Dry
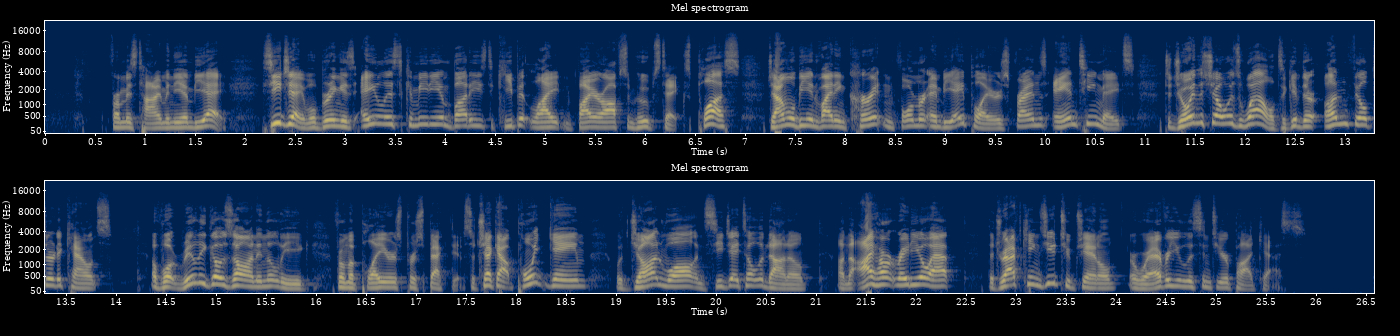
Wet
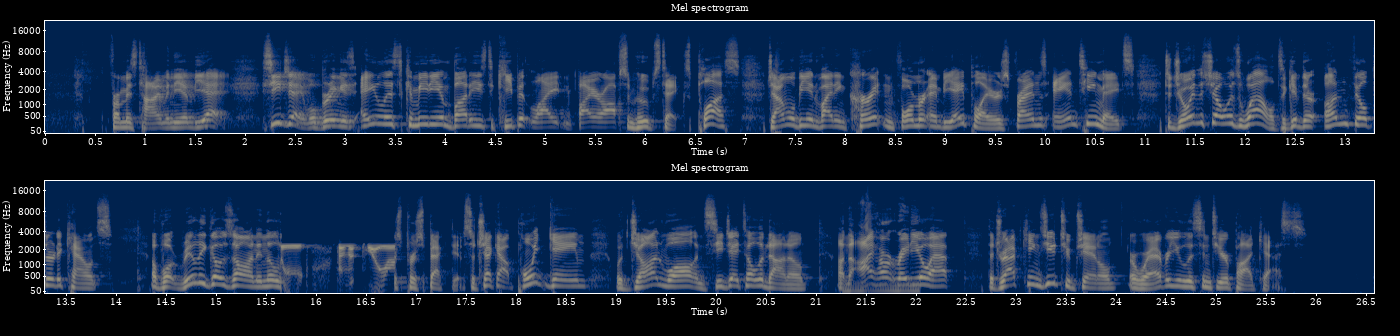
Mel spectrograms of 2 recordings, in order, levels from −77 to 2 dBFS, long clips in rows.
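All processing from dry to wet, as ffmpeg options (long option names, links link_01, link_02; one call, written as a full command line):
ffmpeg -i in.wav -filter_complex "[0:a]asettb=1/sr,asplit=3[link_01][link_02][link_03];[link_01]atrim=end=0.904[link_04];[link_02]atrim=start=0.9:end=3.09,asetpts=PTS-STARTPTS,afade=type=in:duration=0.004:curve=qsin,afade=type=out:start_time=2.186:duration=0.004:curve=qsin,highpass=190,asplit=2[link_05][link_06];[link_06]adelay=41,volume=-12dB[link_07];[link_05][link_07]amix=inputs=2:normalize=0,atrim=end_sample=96579,aecho=1:1:72:0.158,atrim=end_sample=96579[link_08];[link_03]atrim=start=3.086[link_09];[link_04][link_08]acrossfade=duration=0.004:curve1=hsin:curve2=qsin[link_10];[link_10][link_09]acrossfade=duration=0.004:curve1=qsin:curve2=hsin,asettb=1/sr,asplit=3[link_11][link_12][link_13];[link_11]atrim=end=4.854[link_14];[link_12]atrim=start=4.85:end=5.74,asetpts=PTS-STARTPTS,afade=type=in:duration=0.004:curve=qsin,afade=type=out:start_time=0.886:duration=0.004:curve=qsin,acompressor=threshold=-30dB:ratio=10:attack=3.2:release=140:knee=1:detection=peak,highpass=320,equalizer=frequency=380:width_type=q:width=4:gain=-6,equalizer=frequency=710:width_type=q:width=4:gain=5,equalizer=frequency=1200:width_type=q:width=4:gain=-7,equalizer=frequency=1900:width_type=q:width=4:gain=8,equalizer=frequency=4800:width_type=q:width=4:gain=-8,lowpass=frequency=6700:width=0.5412,lowpass=frequency=6700:width=1.3066[link_15];[link_13]atrim=start=5.736[link_16];[link_14][link_15]acrossfade=duration=0.004:curve1=hsin:curve2=qsin[link_17];[link_17][link_16]acrossfade=duration=0.004:curve1=qsin:curve2=hsin,asettb=1/sr,asplit=3[link_18][link_19][link_20];[link_18]atrim=end=15.654[link_21];[link_19]atrim=start=15.65:end=16.79,asetpts=PTS-STARTPTS,afade=type=in:duration=0.004:curve=qsin,afade=type=out:start_time=1.136:duration=0.004:curve=qsin,highpass=410,lowpass=frequency=2200:width_type=q:width=0.5098,lowpass=frequency=2200:width_type=q:width=0.6013,lowpass=frequency=2200:width_type=q:width=0.9,lowpass=frequency=2200:width_type=q:width=2.563,afreqshift=-2600,equalizer=frequency=800:width_type=o:width=0.42:gain=9.5[link_22];[link_20]atrim=start=16.786[link_23];[link_21][link_22]acrossfade=duration=0.004:curve1=hsin:curve2=qsin[link_24];[link_24][link_23]acrossfade=duration=0.004:curve1=qsin:curve2=hsin,asettb=1/sr,asplit=3[link_25][link_26][link_27];[link_25]atrim=end=21.264[link_28];[link_26]atrim=start=21.26:end=22.04,asetpts=PTS-STARTPTS,afade=type=in:duration=0.004:curve=qsin,afade=type=out:start_time=0.776:duration=0.004:curve=qsin,bass=frequency=250:gain=-14,treble=frequency=4000:gain=12,aeval=exprs='val(0)+0.0112*(sin(2*PI*60*n/s)+sin(2*PI*2*60*n/s)/2+sin(2*PI*3*60*n/s)/3+sin(2*PI*4*60*n/s)/4+sin(2*PI*5*60*n/s)/5)':channel_layout=same,aeval=exprs='0.708*(abs(mod(val(0)/0.708+3,4)-2)-1)':channel_layout=same[link_29];[link_27]atrim=start=22.036[link_30];[link_28][link_29]acrossfade=duration=0.004:curve1=hsin:curve2=qsin[link_31];[link_31][link_30]acrossfade=duration=0.004:curve1=qsin:curve2=hsin,equalizer=frequency=2700:width=0.77:gain=8,acompressor=threshold=-28dB:ratio=6" out.wav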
